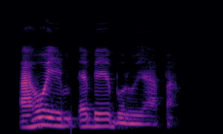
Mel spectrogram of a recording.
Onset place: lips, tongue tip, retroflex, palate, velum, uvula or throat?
throat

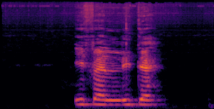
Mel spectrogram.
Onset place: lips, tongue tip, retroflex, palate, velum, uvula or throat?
lips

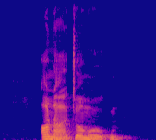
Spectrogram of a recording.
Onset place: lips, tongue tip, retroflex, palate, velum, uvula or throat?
tongue tip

